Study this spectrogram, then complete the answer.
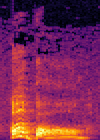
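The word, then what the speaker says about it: abām: and that word is a bomb a bomb a bomb a bomb there are two vowels in this word the first one is the short and the second vowel is the long are yes those are two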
